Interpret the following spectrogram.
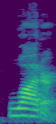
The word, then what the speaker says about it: water: water najpierw kilka wskazówek to t w słowie Water w American English to jest Flap te Brzmi ono mniej więcej jak miękkie d albo nasze polskie r water to co też jest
